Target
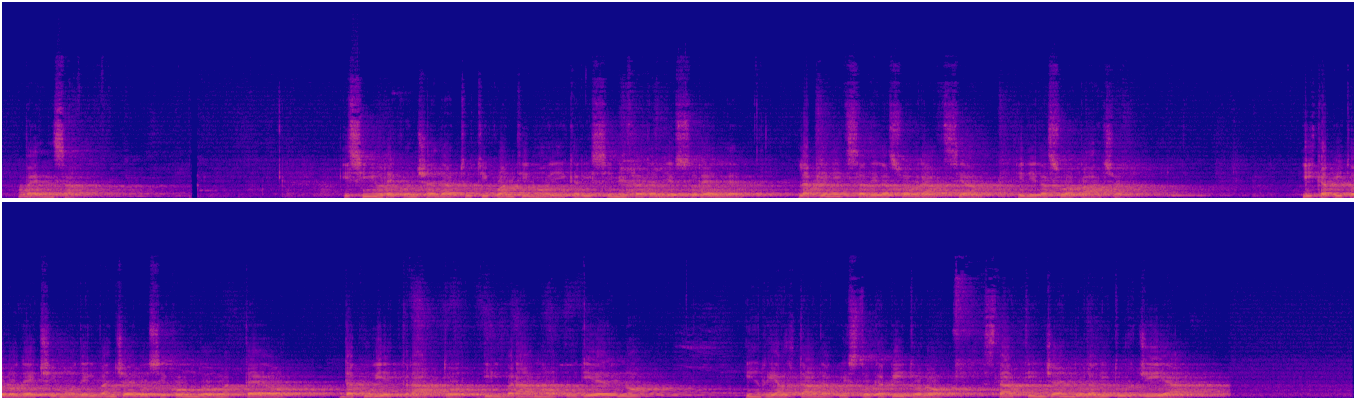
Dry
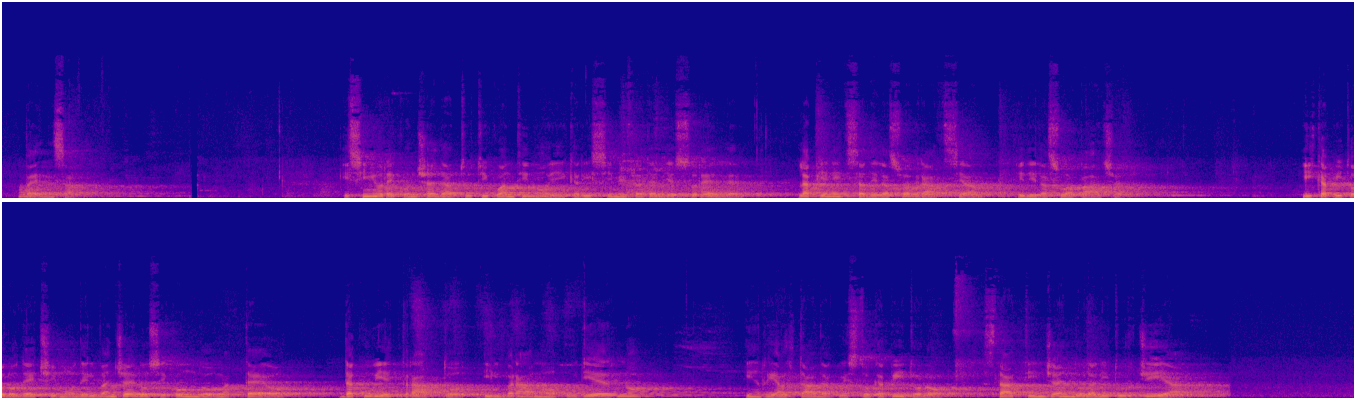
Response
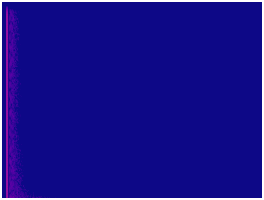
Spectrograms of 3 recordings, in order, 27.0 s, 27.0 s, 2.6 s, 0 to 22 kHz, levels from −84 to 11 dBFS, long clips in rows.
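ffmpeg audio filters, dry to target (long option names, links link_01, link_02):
-af "asoftclip=type=tanh:threshold=-20dB,aecho=1:1:2.1:0.42,volume=1.5dB"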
